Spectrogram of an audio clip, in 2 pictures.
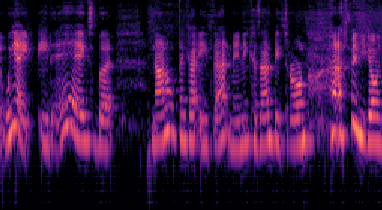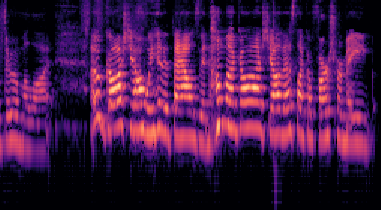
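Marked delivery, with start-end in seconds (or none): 6.3-10.0 real, gushing excitement; excited. Real, not acted. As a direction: exclaim it, thrilled at the milestone. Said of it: "that makes me so excited".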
